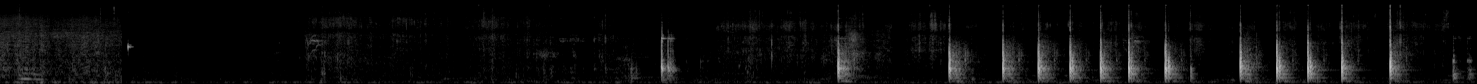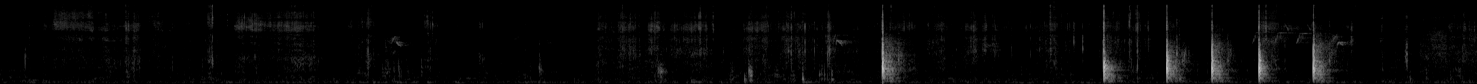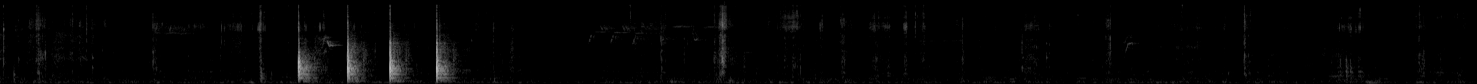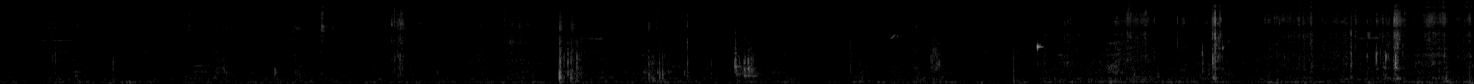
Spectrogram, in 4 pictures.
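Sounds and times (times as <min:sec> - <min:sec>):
knife chopping on a board: 0:08.4 - 0:08.6, 0:09.5 - 0:14.1, 0:23.6 - 0:23.8, 0:25.8 - 0:28.2, 0:32.6 - 0:34.1.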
